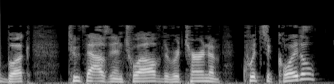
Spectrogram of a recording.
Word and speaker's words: Quetzalcoatl: I think it's Quetzalcoatl.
